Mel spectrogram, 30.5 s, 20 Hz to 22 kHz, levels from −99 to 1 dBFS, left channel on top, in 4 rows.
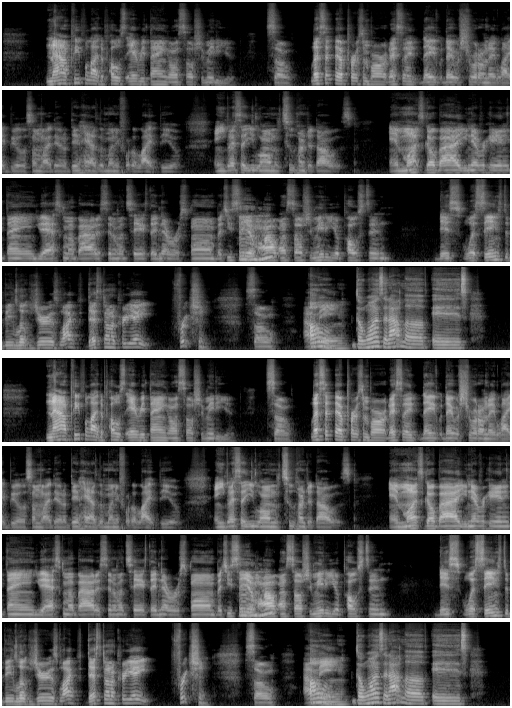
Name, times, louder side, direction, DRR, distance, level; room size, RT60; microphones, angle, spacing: voice 1, 0.7-3.4 4.0-4.3 4.6-12.8 13.4-21.0 21.7-25.0 25.4-26.9 27.4-28.0, right 5 dB, 70° right, 1.0 m, -33 dB
voice 2, 18.8-19.3 27.4-27.8 28.2-30.1, equal, 5° left, 0.7 m, -31 dB
6.0 x 5.8 x 5.6 m
head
